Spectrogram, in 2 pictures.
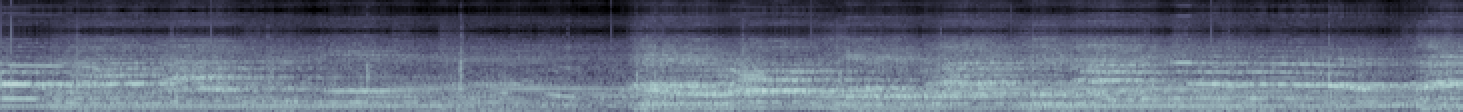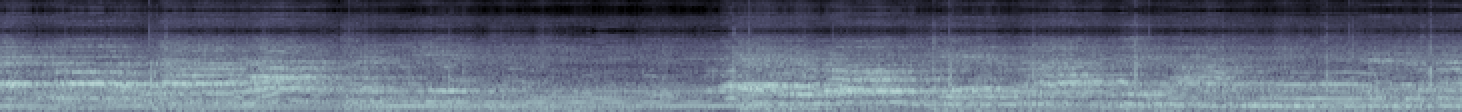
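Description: Women's folk vocal group singing in chorus through a PA, a lead voice on microphone, over a steady accompaniment. Sung phrases begin near the start, about three seconds in and again about eleven seconds in.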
